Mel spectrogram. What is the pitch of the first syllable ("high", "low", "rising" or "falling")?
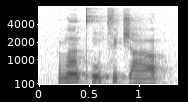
high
